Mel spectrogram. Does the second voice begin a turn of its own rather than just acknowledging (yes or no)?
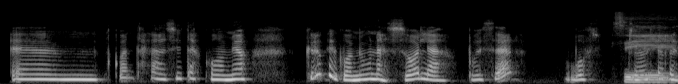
yes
